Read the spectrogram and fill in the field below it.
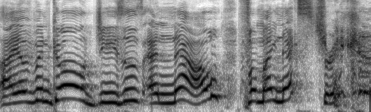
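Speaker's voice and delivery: swooping, high, grand stage-magician showman voice. Redoing their own earlier remark on purpose, in a stage magician voice. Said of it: "like a magician".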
